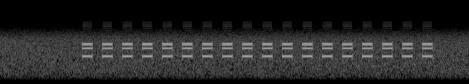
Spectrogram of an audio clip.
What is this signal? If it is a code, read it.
Telephone call progress tone (North American plan), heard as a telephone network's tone, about 1400, 2050, 2450, 2600 Hz, 0.1 s on and 0.1 s off, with phone line noise. Off-hook warning tone.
